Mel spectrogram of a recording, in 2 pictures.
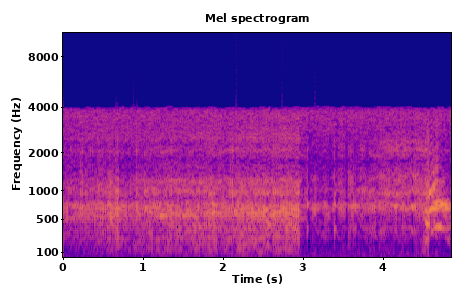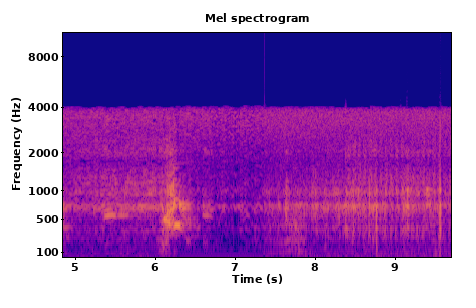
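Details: Wonk, a pet dog, barks at his own reflection in a mirror, too scared of the image to attack it. Two sharp, loud barks stand out midway through, over muffled indoor background sound.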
